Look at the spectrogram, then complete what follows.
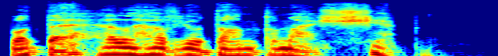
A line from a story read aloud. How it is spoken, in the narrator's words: whispered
